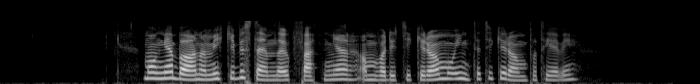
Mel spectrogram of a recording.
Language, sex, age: Swedish, female, 23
